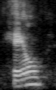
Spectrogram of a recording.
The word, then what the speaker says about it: Heil: And so you've got people like Lowe and I think he pronounced it Heil, H-E-I-L. – I always say Heil, but... – Heil, that sounds right.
